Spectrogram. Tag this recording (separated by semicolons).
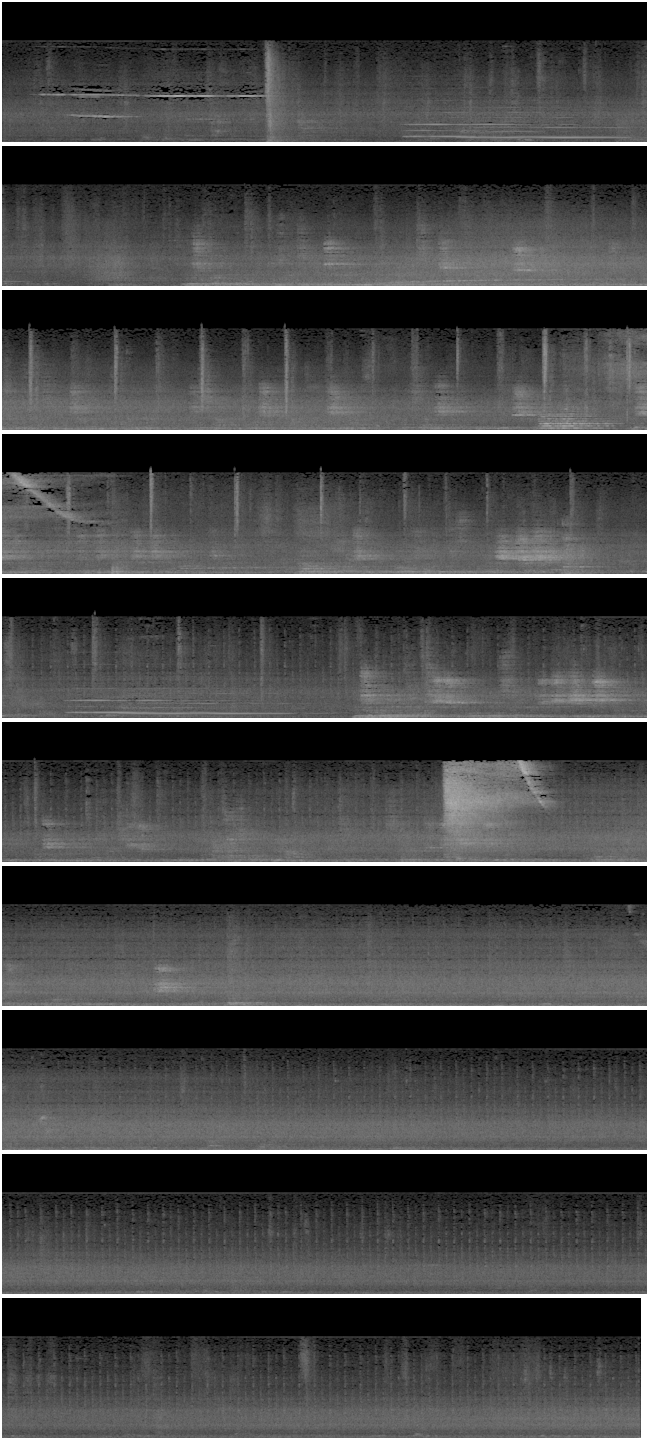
railway; train; station; railroad; trains; railway-station; rail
